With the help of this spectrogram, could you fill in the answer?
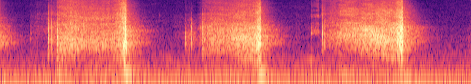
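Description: Long pointed fingernails scratch across the bottom of an empty, open white cardboard box tray, making three rasping, bright strokes that each end in a sharp tap. The hollow cardboard gives a dry, papery scrape with short, quick ticks between strokes.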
